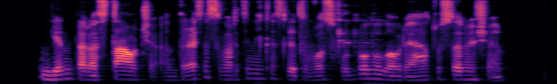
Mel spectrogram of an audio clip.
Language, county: Lithuanian, Vilnius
